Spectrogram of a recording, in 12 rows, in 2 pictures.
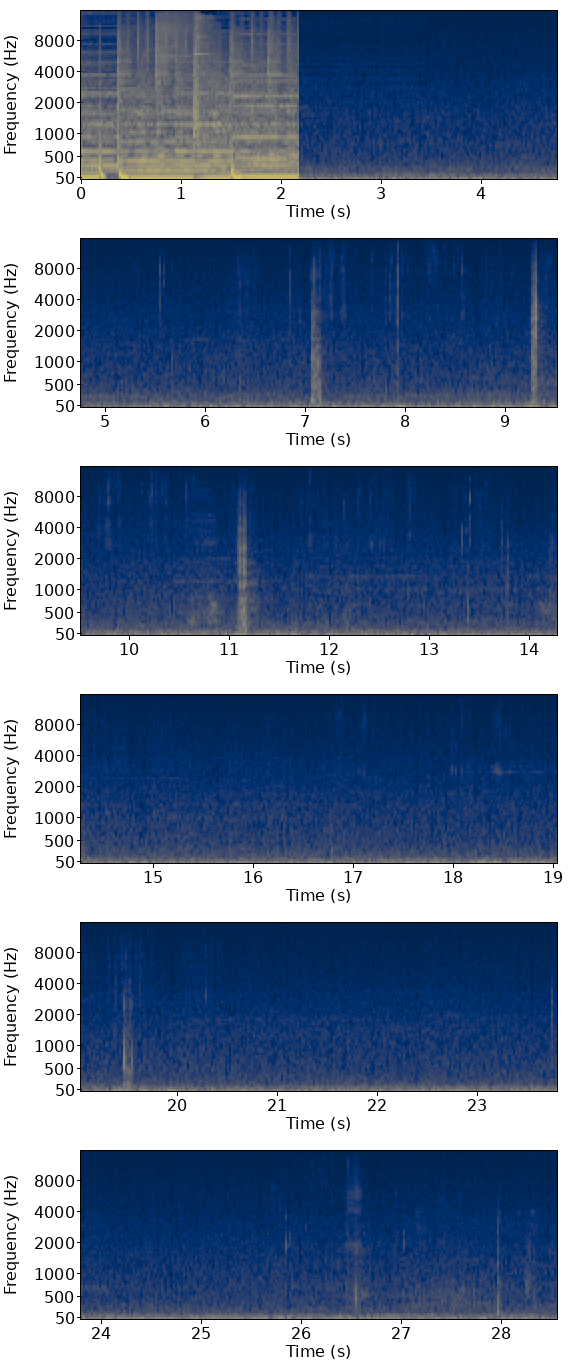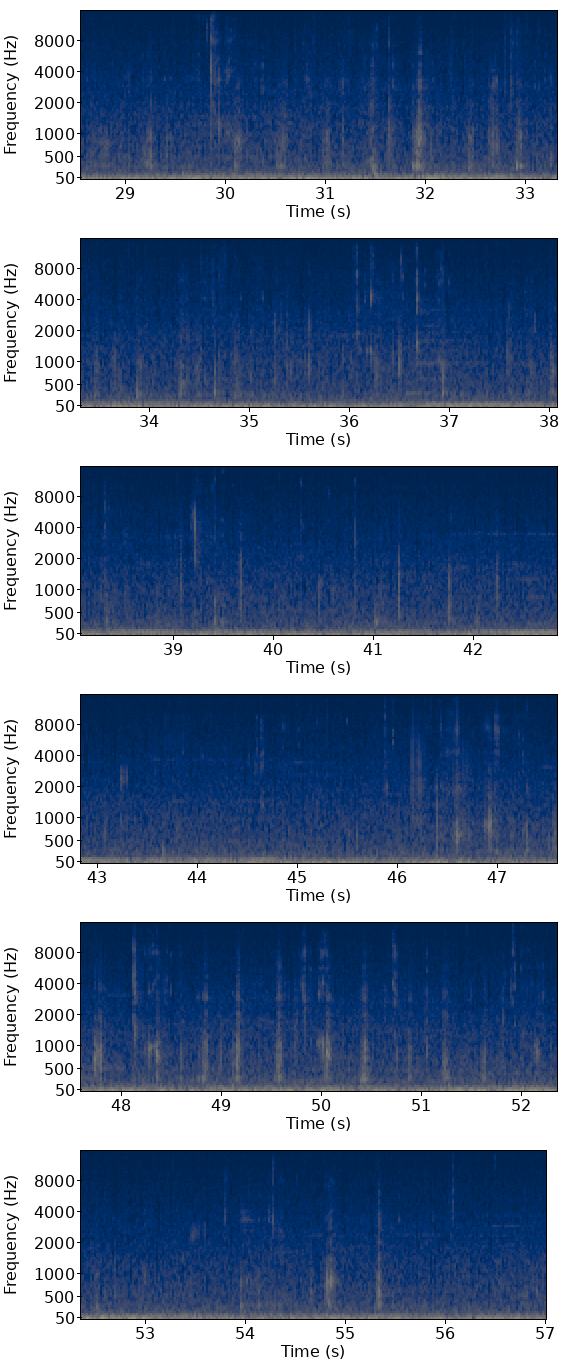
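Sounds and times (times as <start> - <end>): person chewing and biting food: 27.0 - 42.4, 45.8 - 56.2.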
